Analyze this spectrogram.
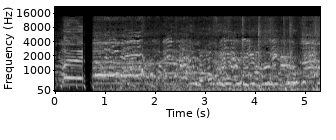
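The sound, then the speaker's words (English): Loud, dense crowd chatter from a party, played from a video in a Mashable article, many overlapping voices laughing and calling out, with a brief cut near the start before the lively babble continues steadily. “Looks like everybody's having fun. This looks like a party bus”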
